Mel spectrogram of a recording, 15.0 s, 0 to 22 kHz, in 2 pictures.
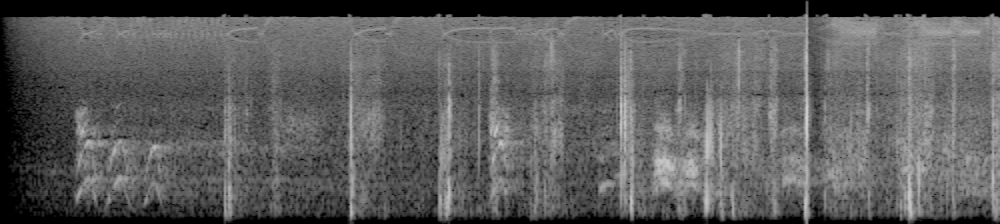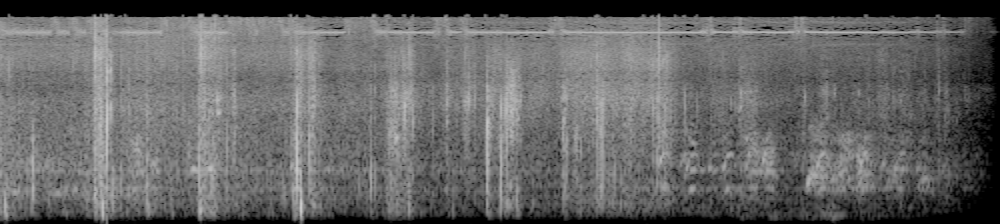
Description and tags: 20160327 01.steps.night.BP4025
Noise of steps approaching on dirt road, with dogs barking in background. Recorded at Bernabe country house (Cordoba, S Spain) using Audiotechnica BP4025 inside blimp, Shure FP24 preamp, PCM-M10 recorder.
dirt-road, field-recording, night, steps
